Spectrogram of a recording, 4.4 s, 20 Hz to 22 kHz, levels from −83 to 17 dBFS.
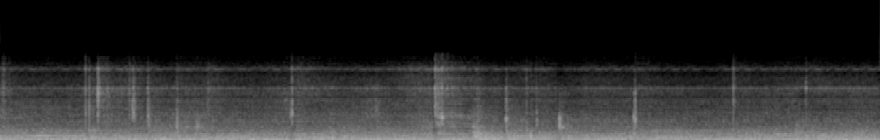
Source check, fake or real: fake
